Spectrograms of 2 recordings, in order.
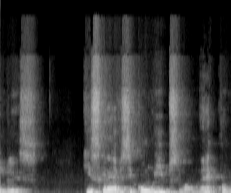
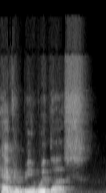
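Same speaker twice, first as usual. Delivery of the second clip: pitch steps down through "with us", falling on "been"; 2 semitones lower than usual. Teaching English question intonation to listeners, falling pitch on 'have you been with us'. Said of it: "E depois a gente desce".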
